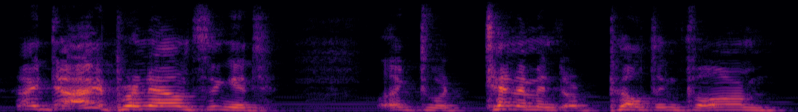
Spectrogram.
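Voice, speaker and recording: A man in his forties playing a dying old English duke in a Shakespeare reading over a video call, declaiming slowly and with passion. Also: high-pitched, a bit bright, husky, faint music behind, heavily acted. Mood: grave. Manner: declamatory, slow and impassioned. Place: home room. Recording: muffled video call audio.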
